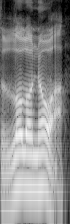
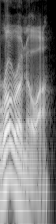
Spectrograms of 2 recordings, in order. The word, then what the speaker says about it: Roronoa: In Japanese, Lolonois is pronounced Lolonoa or Roronoa.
